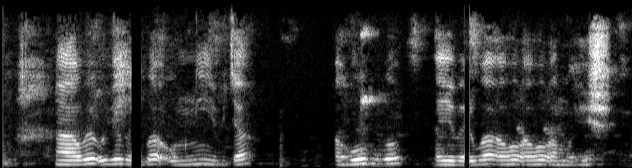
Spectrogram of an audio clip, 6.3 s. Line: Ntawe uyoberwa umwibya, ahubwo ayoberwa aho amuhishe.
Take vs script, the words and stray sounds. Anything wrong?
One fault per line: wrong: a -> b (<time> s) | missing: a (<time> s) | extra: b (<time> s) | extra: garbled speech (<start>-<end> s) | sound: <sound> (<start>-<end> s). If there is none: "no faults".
sound: dropout (1.3-1.4 s)
sound: dropout (4.6-4.7 s)
extra: aho (5.3 s)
